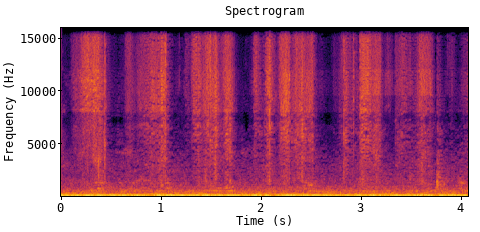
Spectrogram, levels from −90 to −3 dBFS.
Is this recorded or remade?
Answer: remade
